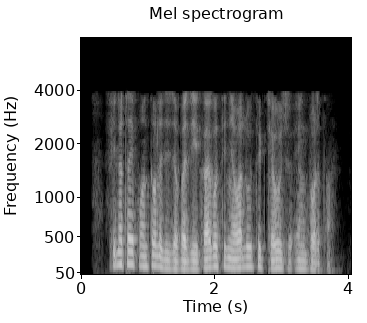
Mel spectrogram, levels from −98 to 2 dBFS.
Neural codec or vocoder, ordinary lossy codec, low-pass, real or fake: none; AAC, 16 kbps; 7.2 kHz; real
